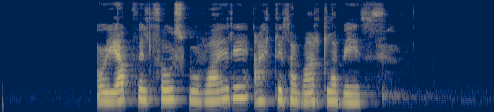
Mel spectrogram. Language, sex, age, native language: Icelandic, female, 50-59, Icelandic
